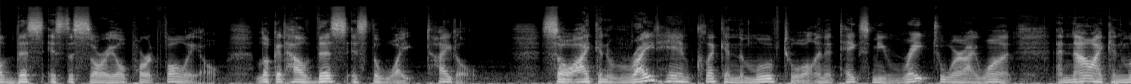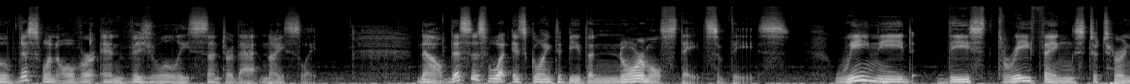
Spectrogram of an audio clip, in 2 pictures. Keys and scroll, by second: 10.0 Right, 10.4-11.9 typing, 15.3 Left.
